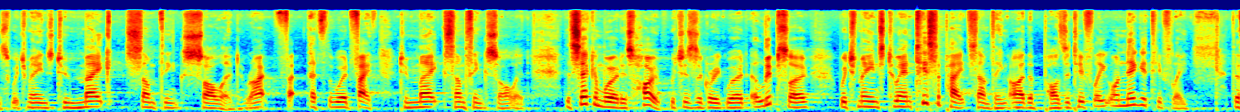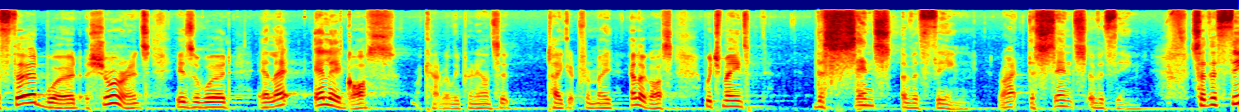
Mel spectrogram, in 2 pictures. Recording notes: Recorded at Restore Church on September 6th, 2021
